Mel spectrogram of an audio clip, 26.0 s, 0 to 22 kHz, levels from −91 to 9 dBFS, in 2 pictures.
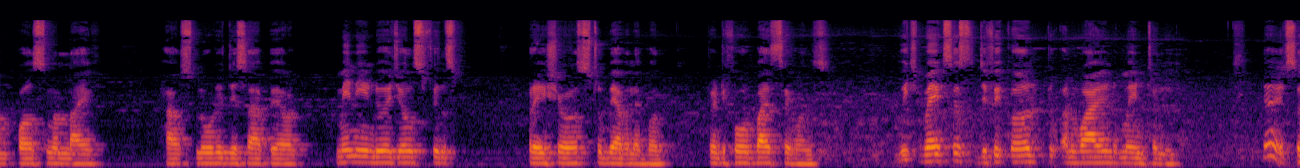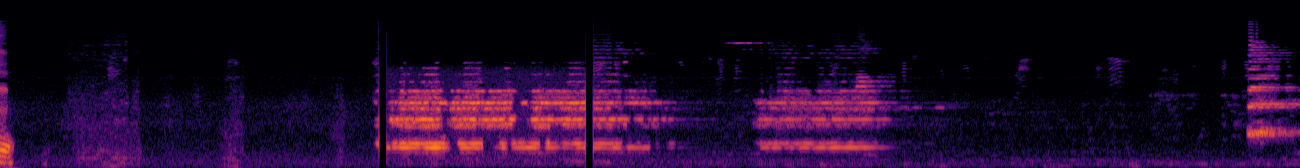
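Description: Input switched to a poorer device, 16.79 to 18.93 s, likely a microphone change: after an 80 ms gap, speech turns boxy, losing everything above 4.6 kHz.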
